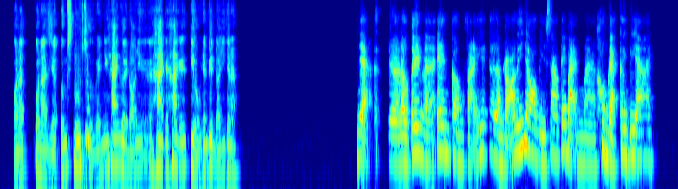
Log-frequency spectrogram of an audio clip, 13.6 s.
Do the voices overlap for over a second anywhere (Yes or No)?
No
